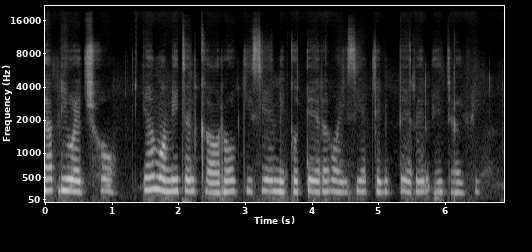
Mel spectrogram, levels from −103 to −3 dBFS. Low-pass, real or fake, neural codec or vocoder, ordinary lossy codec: 19.8 kHz; fake; codec, 44.1 kHz, 2.6 kbps, DAC; none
